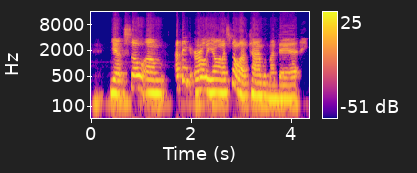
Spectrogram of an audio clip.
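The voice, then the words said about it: Southern Alabama accent. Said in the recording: “I'm assuming you're from Alabama. ... Accent, okay?”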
